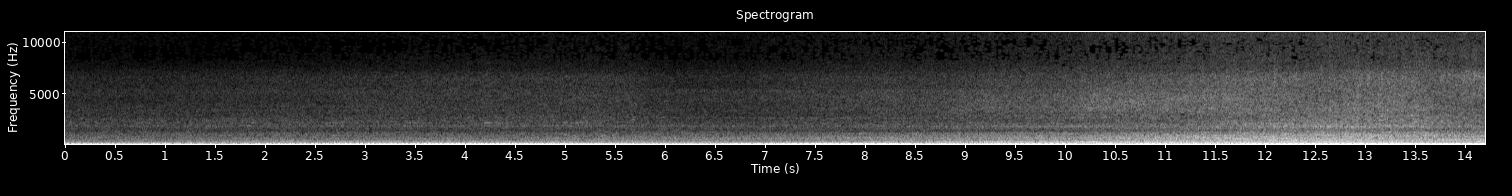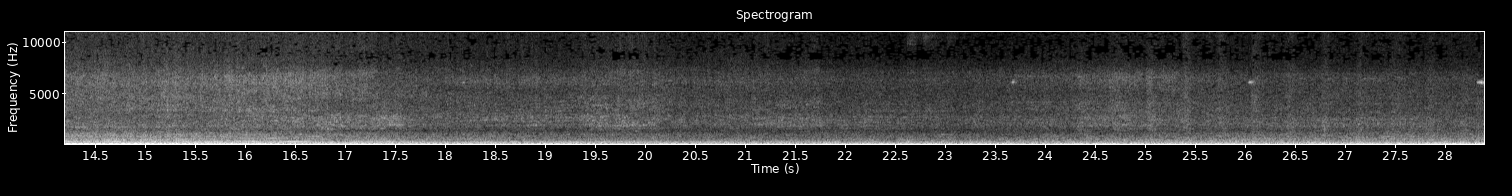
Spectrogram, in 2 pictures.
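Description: A CSX freight train's diesel locomotive passes close by, its low engine drone swelling to its loudest about halfway through. The freight cars then roll past with the noise of their wheels on the rails.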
